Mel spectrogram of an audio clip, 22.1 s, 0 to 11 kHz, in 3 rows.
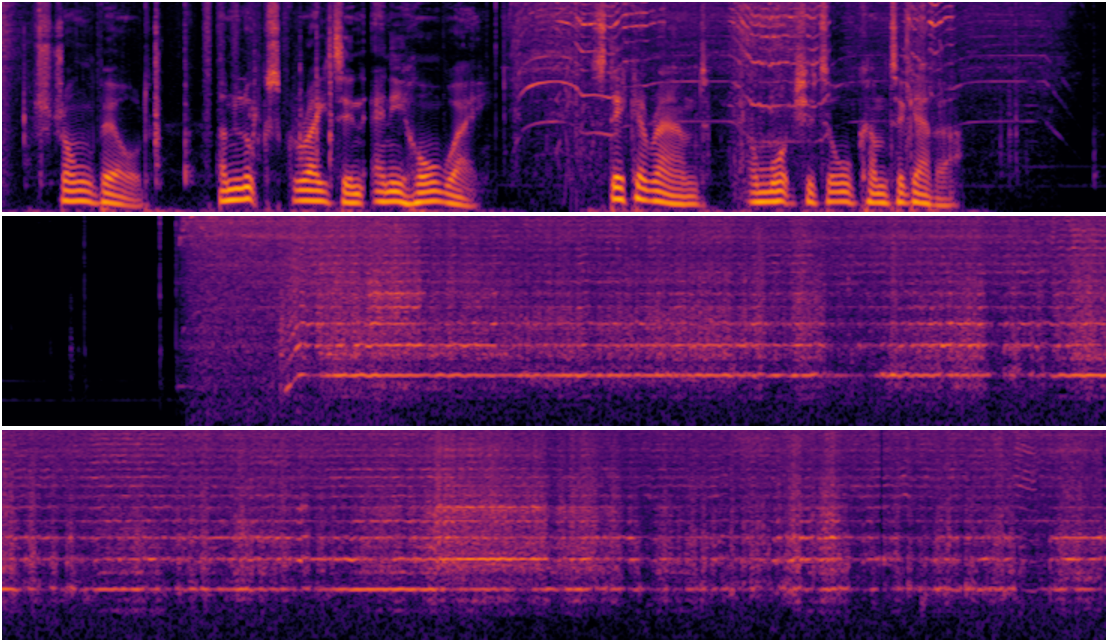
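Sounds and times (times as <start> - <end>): power tool whining on wood: 3.3 - 7.3, 8.5 - 22.0.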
